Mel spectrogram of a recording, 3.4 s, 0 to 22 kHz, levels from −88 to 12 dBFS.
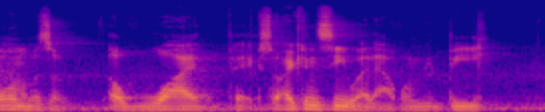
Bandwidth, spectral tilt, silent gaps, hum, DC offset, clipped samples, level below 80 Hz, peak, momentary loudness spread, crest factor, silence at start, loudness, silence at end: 17 kHz; -5 dB/octave; none; none; under 0.1%; under 0.1%; -68 dBFS; -8 dBFS; 10 LU; 18 dB; 0 s; -27 LUFS; 0 s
